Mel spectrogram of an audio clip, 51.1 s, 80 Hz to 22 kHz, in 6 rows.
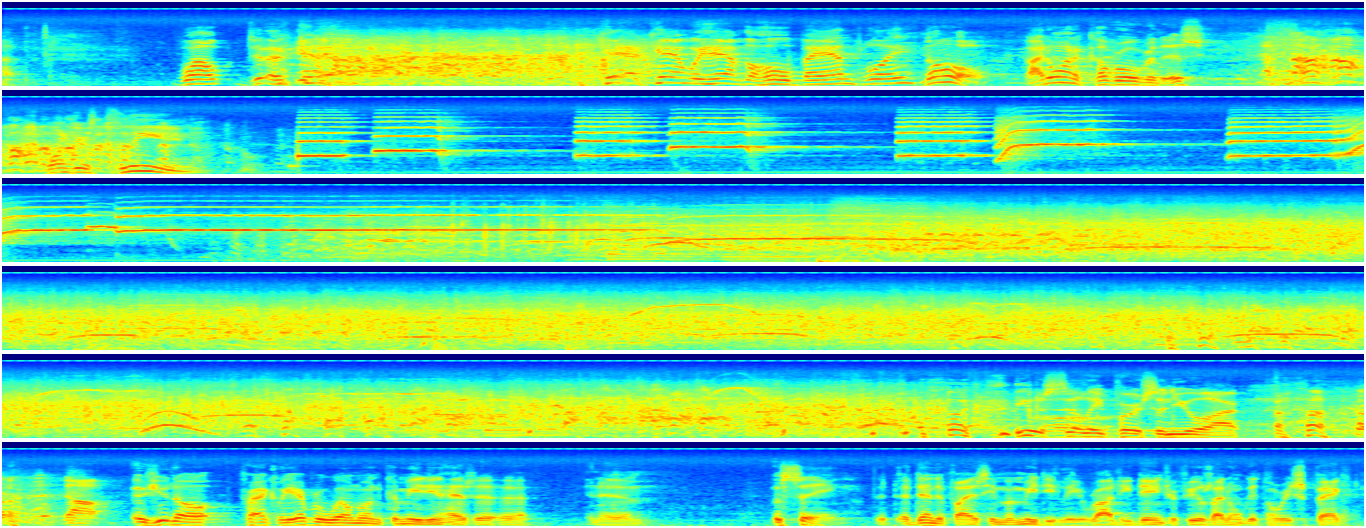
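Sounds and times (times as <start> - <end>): audience laughing: 1.6 - 4.3, 7.6 - 10.3, 18.4 - 41.2, 41.8 - 43.2
audience applauding: 2.2 - 4.1, 18.4 - 41.2
solo trumpet playing: 10.3 - 15.6, 16.2 - 22.8.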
